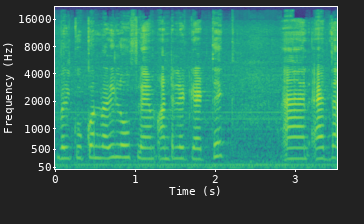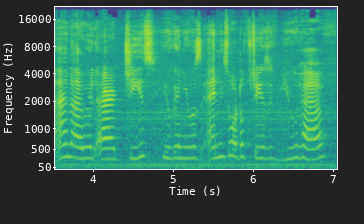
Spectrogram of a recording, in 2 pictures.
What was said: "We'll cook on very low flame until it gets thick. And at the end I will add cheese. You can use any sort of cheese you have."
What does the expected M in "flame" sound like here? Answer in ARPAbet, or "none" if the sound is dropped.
M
